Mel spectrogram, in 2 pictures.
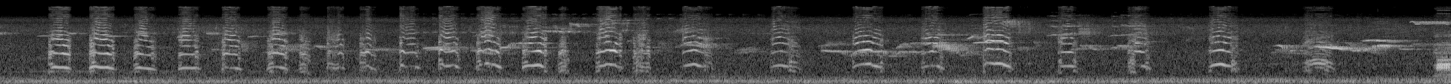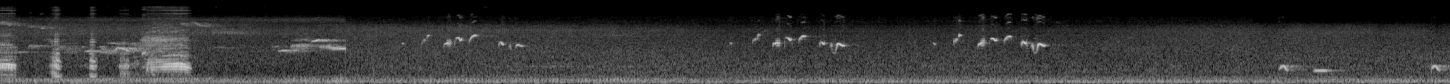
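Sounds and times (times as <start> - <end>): birds calling: 0.0 - 18.0
steady low hum: 0.0 - 18.0
high bird chirps: 0.5 - 18.0.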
